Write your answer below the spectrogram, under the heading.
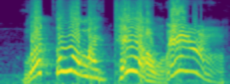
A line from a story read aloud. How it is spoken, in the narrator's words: Ceilia shouted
